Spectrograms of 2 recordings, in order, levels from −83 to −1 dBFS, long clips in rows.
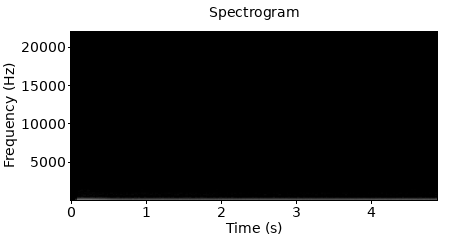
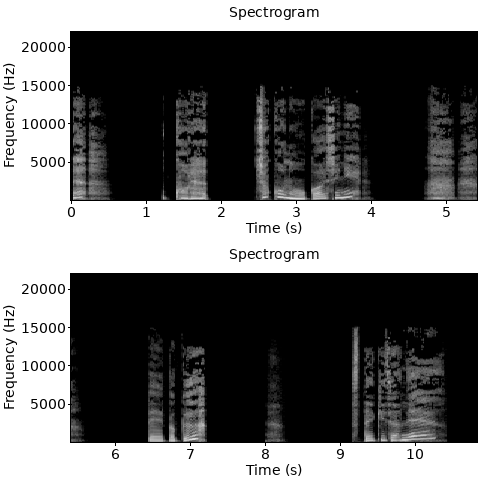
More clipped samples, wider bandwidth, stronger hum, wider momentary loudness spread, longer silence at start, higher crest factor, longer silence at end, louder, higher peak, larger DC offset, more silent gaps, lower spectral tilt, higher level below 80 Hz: neither; about the same, 16 kHz vs 15 kHz; first, 50 Hz at -55 dBFS vs none; second, 8 LU vs 19 LU; about the same, 0.05 s vs 0 s; about the same, 14 dB vs 18 dB; second, 0 s vs 0.5 s; second, -58 LUFS vs -22 LUFS; second, -38 dBFS vs -6 dBFS; neither; second, none vs 0.63-1.21 s, 1.88-2.44 s, 4.09-4.69 s, 5.66-6.44 s, 7.23-7.99 s, 8.37-9.14 s; first, -7 dB/octave vs -3.5 dB/octave; first, -54 dBFS vs -66 dBFS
